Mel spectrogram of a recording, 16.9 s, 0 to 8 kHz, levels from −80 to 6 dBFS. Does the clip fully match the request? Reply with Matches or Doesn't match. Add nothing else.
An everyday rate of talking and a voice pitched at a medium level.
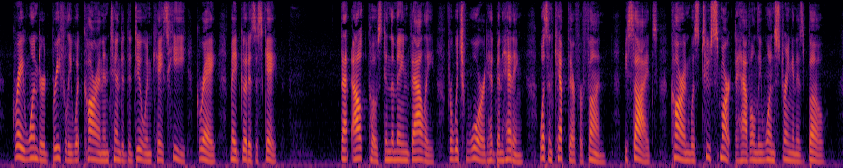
Matches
